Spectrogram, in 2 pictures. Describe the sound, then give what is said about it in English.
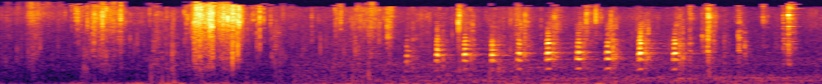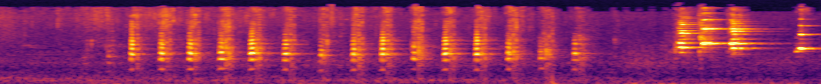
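A female bald eagle gives two bursts of rapid, high-pitched chattering calls, each a quick series of squeaky piping notes, clear over a low rustling background. “This is a bald eagle? A bald eagle is correct.”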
